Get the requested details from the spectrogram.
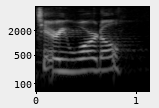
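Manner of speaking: high, trembling, petrified pre-adolescent voice. Narrating being cornered by bullies, answering their question in a high-pitched quivering voice. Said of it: "in a high-pitched, pre-adolescent, quivering voice".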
